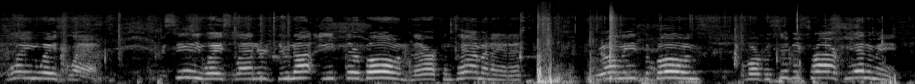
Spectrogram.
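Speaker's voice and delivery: loud commanding drill sergeant. Acted. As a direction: bark orders at the troops. Commander briefs troops in character.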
